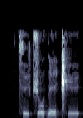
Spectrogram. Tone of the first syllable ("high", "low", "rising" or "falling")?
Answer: low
